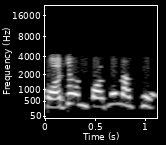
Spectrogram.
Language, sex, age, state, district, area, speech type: Bengali, female, 18-30, West Bengal, Uttar Dinajpur, rural, conversation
